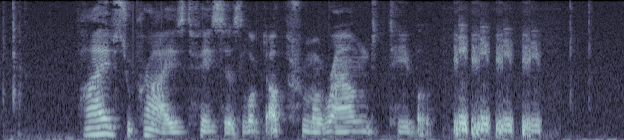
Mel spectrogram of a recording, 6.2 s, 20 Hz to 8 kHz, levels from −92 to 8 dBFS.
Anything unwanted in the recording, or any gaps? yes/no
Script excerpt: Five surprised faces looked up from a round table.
yes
